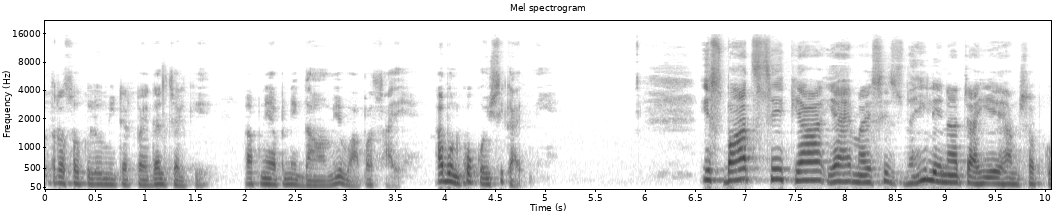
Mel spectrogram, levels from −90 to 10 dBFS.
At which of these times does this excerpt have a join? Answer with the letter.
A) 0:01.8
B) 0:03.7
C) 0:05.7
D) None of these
B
